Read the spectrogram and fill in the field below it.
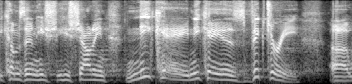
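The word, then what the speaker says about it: νίκη: He comes in, he he's shouting nikke. Nikke is victory. Uh we get our word for our modern shoe company, Nike. We mispronounce it for that one, but uh in in Greek, it's nik.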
